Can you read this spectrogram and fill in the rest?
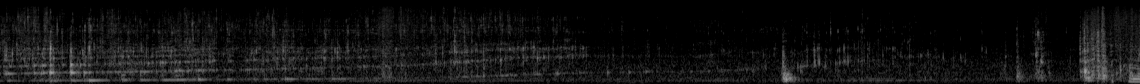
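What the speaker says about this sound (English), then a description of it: "and we tip the water" Water tipped out of a geocache container, pouring and gurgling with rising tones that fade, followed by a few louder knocks and splashes near the end, with no voices.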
